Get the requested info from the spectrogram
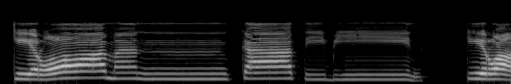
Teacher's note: रा को पुर पढ़ेंगे और तनवीन के बाद काफ है तो यहाँ इख्फा होगा।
